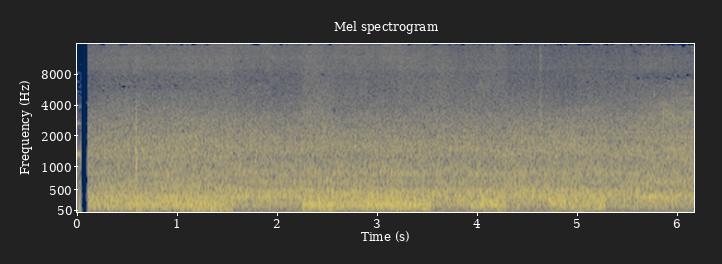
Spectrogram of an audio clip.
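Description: Steady background hiss with a faint low murmur underneath, with no distinct event standing out.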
